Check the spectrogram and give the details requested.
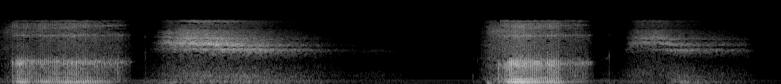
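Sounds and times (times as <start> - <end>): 
person snoring: 0.0 - 3.4, 4.8 - 7.6.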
